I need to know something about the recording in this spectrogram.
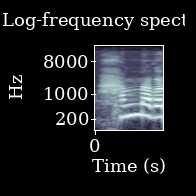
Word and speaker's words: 안나: 증언할 수가 있었던 거죠이 안나는요 히브리어로 발음하면요 한나가 됩니다 정확한 발음은 했나인데요 한나죠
